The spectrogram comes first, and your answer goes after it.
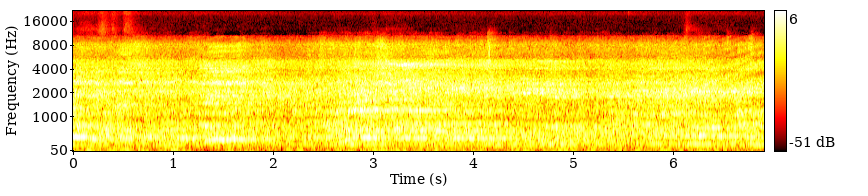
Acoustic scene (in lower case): subway station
